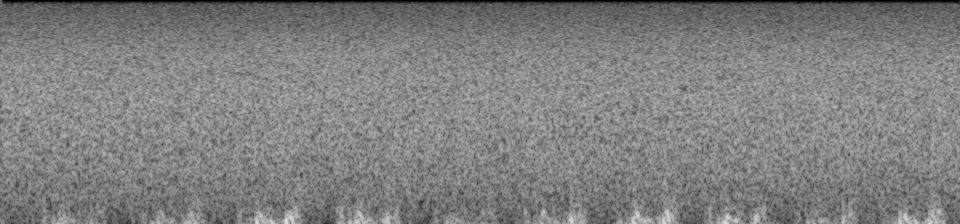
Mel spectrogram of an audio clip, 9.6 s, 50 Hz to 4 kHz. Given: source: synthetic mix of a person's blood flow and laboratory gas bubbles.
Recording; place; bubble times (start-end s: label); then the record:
Doppler ultrasound of blood flow; precordium
no bubbles
From the record:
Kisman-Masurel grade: 000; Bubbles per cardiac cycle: 0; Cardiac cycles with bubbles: 0%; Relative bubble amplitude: no bubbles discernible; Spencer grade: 0 (complete lack of bubble signals)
